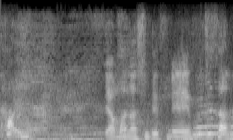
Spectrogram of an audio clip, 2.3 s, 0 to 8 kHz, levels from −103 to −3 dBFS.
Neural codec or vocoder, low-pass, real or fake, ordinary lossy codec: codec, 44.1 kHz, 2.6 kbps, DAC; 7.2 kHz; fake; Opus, 32 kbps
